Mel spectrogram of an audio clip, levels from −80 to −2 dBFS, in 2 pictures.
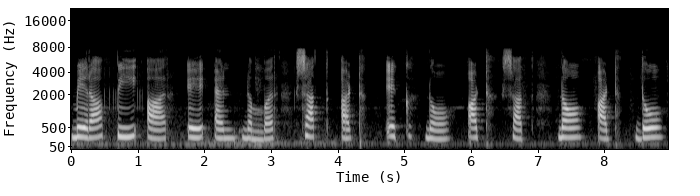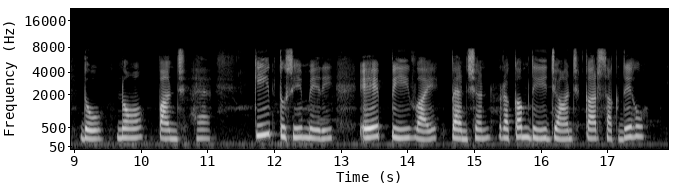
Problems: background sounds at intervals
